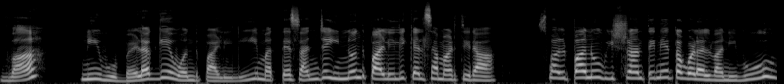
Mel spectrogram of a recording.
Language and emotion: Kannada, surprised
